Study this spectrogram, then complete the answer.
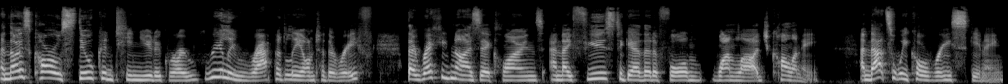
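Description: A woman with an Australian accent speaks at a moderate pace and medium pitch. Her intonation is lively while her loudness stays very even. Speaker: coral scientist. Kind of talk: interview answers explaining science. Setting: video call.

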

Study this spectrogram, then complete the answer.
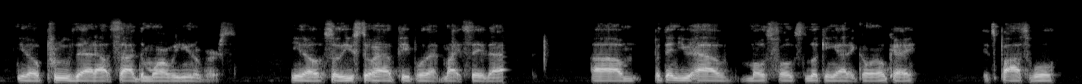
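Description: A man with an American accent speaks at a moderate pace in a very deep, low pitch and a dark, mellow tone. His intonation is monotone and flat, and the sound is dry and close with no echo. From New Jersey. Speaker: filmmaker. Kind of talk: interview. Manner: casual.

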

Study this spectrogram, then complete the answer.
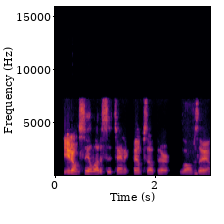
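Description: Very wide pitch swings in a man's high voice, at a fairly quick pace. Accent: Southern US. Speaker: podcast guest.

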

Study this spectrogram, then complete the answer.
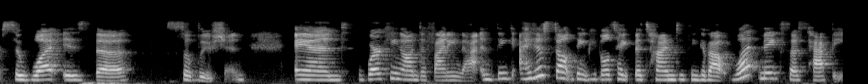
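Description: With an American accent, a woman has a plain, everyday voice, a fairly high pitch, ordinary pitch variation and a moderate pace. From US South, small-town North Carolina. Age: 30s. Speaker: boutique founder, former corporate communications executive. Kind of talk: interview. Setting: remote call.

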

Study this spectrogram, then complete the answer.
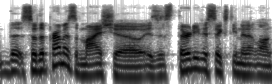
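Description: A man with an American accent at a very fast pace over a quiet background. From Wisconsin (Eau Claire). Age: 30s. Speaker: skate shop owner and podcast host. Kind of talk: casual chat.

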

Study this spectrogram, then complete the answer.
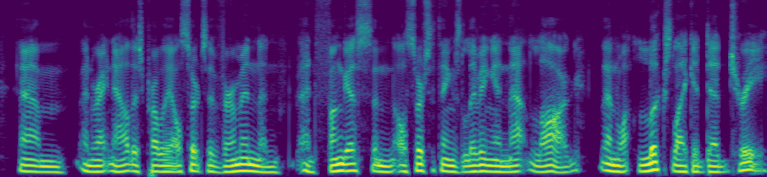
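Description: A man at a moderate pace with hardly any pauses, fairly low in pitch and fairly even in intonation, an unremarkable speaking voice on a very clean recording with a silent background. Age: 40s. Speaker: business consultancy CEO. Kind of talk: casual chat.

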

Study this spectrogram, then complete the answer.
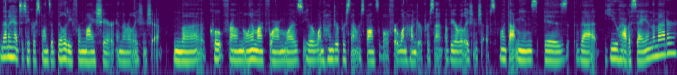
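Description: The woman's pitch is very deep and low, and she talks at a moderate pace. The recording is very clean, with a silent background. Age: 30s. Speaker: podcast host. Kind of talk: solo monologue podcast.

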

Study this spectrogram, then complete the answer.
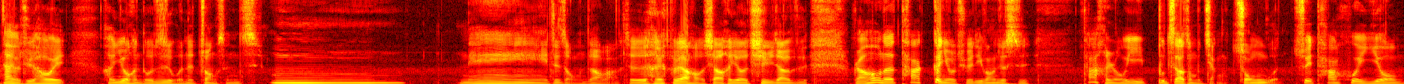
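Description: A man with a Taiwanese accent at a medium pitch, with very wide pitch swings. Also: moderate pace. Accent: Taiwanese Mandarin. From Taiwan, Taipei. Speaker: podcast host. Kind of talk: solo casual monologue. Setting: home bedroom.

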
